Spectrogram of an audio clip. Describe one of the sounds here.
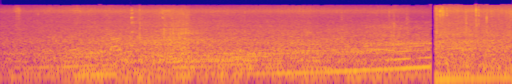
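A sports car engine revs and rises in pitch.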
